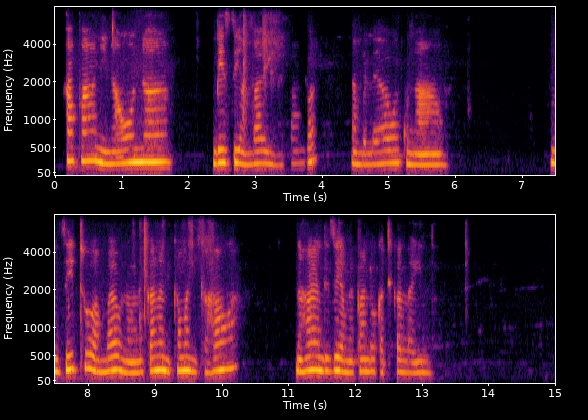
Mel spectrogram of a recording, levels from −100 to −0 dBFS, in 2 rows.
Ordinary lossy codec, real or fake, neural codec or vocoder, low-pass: Opus, 16 kbps; real; none; 7.2 kHz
